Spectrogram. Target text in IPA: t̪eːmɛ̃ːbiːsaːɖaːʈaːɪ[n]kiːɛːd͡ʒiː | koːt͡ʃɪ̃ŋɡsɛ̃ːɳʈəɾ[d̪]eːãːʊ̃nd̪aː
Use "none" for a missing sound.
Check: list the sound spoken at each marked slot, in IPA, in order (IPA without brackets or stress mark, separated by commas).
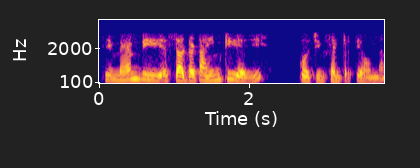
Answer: m, t̪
